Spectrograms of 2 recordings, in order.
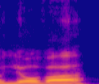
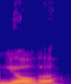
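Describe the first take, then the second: First: The name ends in a full, open 'ah'. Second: The name ends in a light, darker 'uh'. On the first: This is how Armenians say it. "I think Armenians go ah. So we go Lyova" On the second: This is how Russians say it. "Russians go Lyova sometimes... a bit darker"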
